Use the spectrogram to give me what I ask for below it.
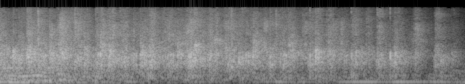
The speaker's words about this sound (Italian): Un applauso a Giuliano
